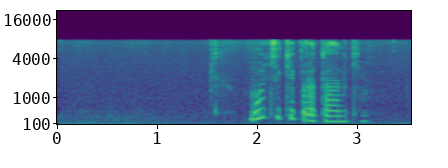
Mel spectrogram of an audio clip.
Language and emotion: Russian, neutral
